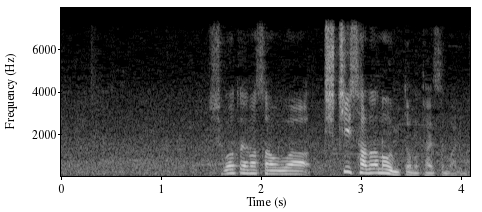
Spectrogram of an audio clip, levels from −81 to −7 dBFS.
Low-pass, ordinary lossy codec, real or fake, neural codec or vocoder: 7.2 kHz; none; real; none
